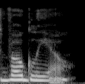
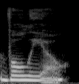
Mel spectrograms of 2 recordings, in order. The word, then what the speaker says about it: voglio: "It's Voglio, not Vololio." soft G like this.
